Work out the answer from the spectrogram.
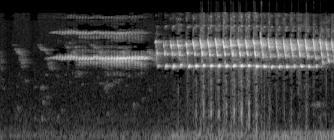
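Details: Vigorous canary song used to lure other canaries into singing: a clear, sustained high whistle, then a fast rolling trill of rapid, evenly repeated notes, clean and loud.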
